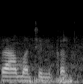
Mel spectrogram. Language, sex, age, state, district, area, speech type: Telugu, female, 30-45, Telangana, Warangal, rural, spontaneous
